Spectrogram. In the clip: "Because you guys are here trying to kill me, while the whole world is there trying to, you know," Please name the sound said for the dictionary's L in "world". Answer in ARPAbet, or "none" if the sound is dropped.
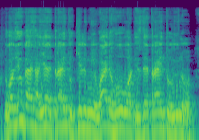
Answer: none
